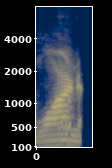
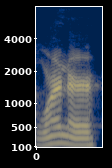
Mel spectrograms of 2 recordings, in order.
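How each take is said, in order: First: The name begins with a 'war' sound. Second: The name begins with a 'wer' sound. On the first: The speaker calls it right. "but Warner" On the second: The speaker calls it wrong. "Not Werner"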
